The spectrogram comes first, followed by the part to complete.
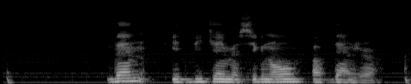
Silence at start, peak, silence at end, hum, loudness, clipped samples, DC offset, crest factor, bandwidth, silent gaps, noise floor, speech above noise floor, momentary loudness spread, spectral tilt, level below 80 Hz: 0.05 s; -16 dBFS; 0 s; none; -31 LUFS; under 0.1%; under 0.1%; 16 dB; 10 kHz; none; -61 dBFS; 32 dB; 12 LU; -7.5 dB/octave; -62 dBFS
